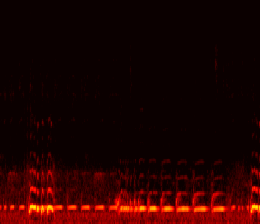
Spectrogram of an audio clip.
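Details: Zebra dove lure song meant to start other doves singing. A loud rolling coo opens, then a steady series of quicker, rising-and-falling coo notes follows, closing with another loud coo.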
